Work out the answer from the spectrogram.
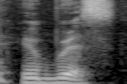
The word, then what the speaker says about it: hubris: क्या है ठीक है आप इसको हब्रिस पढ़ रहे हो ठीक है HUBRIS এটার উচ্চারণ হইছে হিউব্রিস ঠিক আছে হুব্রিস নহয় হা হিউ উচ্চারণ বিলাক চাব হুব্রিস নহয় হাব্রিস নহয় ঠিক আছে হিউব্রিস HUB হিউব বুলি পঢ়ো জেনারেলি HUB লিখিলে হাব বুলি পঢ়া যায় কিন্তু ইয়াতে HUBRIS হিউব্রিস বুলি পঢ়া যাব स्नेहा पकड़ लो इस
